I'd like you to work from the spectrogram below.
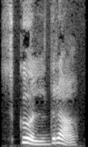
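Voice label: "skuldra", Swedish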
